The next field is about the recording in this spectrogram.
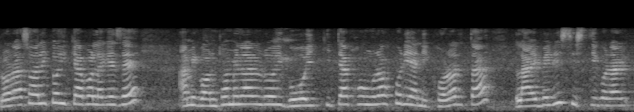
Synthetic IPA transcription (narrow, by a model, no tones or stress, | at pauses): lɔɹasɔalikohikabɔlaɡɛzɛ | a̰miɡɔntʰɔmɛlallojɡojkitapxɔŋɡɹɔhkoɹianiɡʱɔɹɔtɛta | lajbɹeɹisɹistikɔɹaɹ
